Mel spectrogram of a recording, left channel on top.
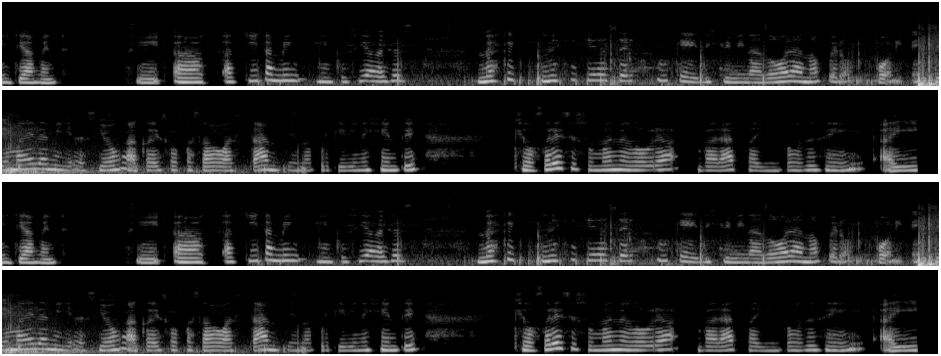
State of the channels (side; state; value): both; identical; correlation 1.00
